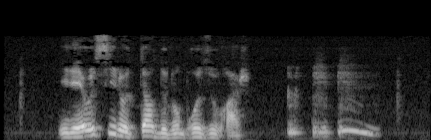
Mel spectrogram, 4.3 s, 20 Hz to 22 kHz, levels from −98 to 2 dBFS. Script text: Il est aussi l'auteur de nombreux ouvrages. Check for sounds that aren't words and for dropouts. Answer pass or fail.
fail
